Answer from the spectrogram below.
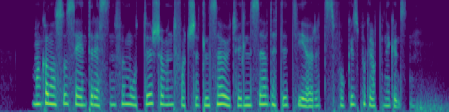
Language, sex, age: Norwegian, female, 19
